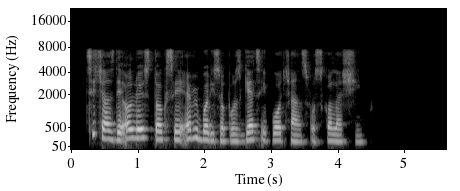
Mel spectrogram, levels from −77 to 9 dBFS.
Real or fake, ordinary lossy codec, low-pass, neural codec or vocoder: fake; none; none; codec, 16 kHz, 4 kbps, FreqCodec, larger model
